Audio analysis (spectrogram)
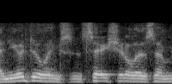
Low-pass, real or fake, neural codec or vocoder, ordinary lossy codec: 7.2 kHz; real; none; MP3, 48 kbps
